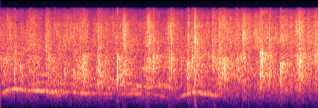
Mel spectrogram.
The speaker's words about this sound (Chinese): 要不要给这个比尔古德先生热烈掌声鼓励一下？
